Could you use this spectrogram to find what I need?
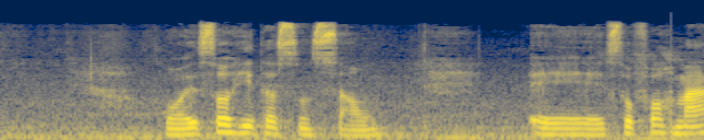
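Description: A woman talks warmly and with animation, close to the microphone.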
